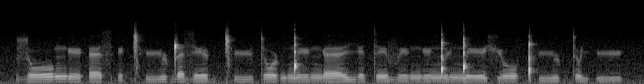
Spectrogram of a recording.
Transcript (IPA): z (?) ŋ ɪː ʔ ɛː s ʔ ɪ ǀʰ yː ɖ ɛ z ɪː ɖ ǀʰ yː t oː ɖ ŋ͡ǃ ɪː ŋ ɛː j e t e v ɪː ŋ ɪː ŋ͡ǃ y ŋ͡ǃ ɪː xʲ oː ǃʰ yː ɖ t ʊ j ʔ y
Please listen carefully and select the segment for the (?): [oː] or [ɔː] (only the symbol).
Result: oː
